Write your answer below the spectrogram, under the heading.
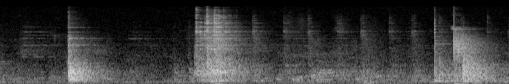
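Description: Pool balls clacking during a 9-ball shot: three sharp, ringing clicks of cue and balls striking, about a second in, a quick cluster near two seconds, and again near four and a half seconds.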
